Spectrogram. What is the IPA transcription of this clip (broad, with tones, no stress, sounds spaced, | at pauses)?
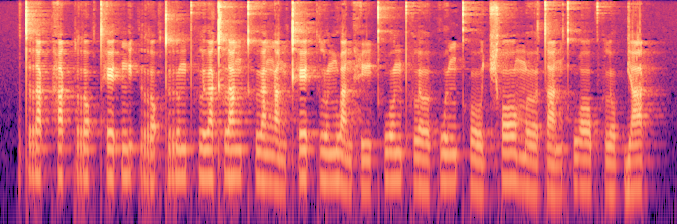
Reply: t r a˦˥ k̚ h a˥˩ k̚ p r ɔ˦˥ ʔ tʰ eː˦˥ t̚ ŋ i˥˩ t̚ r ɔ˨˩ ʔ t r u˦˥ n pʰ l ɯ˦˥ a̯ kʰ l a˥˩ ŋ kʰ ɯ˧ a̯ ŋ a˨˩ n kʰ eː˥˩ t̚ k l u˦˥ n w a˨˩ n h iː˩˦ kʰ w o˥˩ n pʰ l ɤː˨˩ k w ɯ˦˥ ŋ kʰ oː˨˩ t͡ɕʰ ɔː˥˩ m ɤː˨˩ t a˩˦ n kʰ w ɔː˧ pʰ l o˨˩ k̚ j a˦˥ k̚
